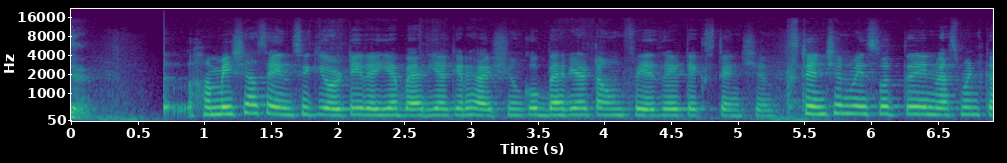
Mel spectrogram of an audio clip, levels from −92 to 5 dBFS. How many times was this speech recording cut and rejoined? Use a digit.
2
